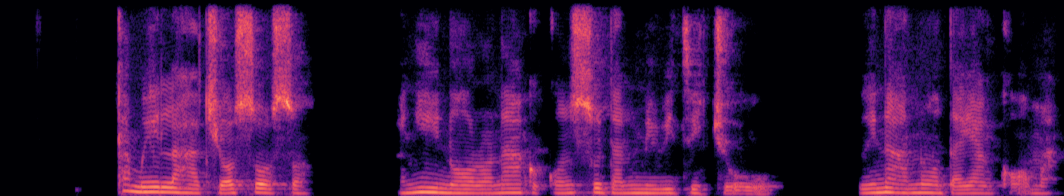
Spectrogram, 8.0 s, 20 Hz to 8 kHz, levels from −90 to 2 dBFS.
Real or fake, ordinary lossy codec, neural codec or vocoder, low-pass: fake; none; codec, 16 kHz, 6 kbps, DAC; none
